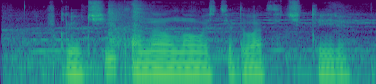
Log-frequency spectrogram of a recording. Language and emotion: Russian, sad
